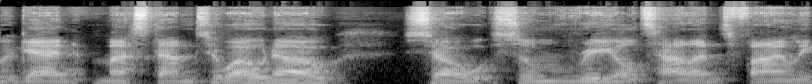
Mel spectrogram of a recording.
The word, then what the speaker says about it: Mastantuono: And we've talked, and I'm probably going to pronounce it wrong again, Mastantuono.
